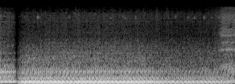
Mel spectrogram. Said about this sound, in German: Ja, jetzt kommt Andreas gerade mit seinem Papa Mobil angefahren. Hi Andreas. Moin. Ja, jetzt wird es ein bisschen laut.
